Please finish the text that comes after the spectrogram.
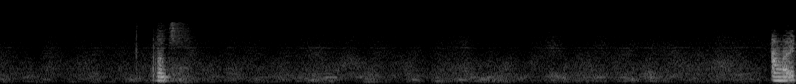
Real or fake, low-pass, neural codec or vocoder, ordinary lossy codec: fake; 7.2 kHz; codec, 44.1 kHz, 0.9 kbps, DAC; MP3, 64 kbps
